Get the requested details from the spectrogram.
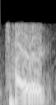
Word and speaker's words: Tyler: My name is Tyler. It's T-Y-L-E-R. And I'm with Cardiff. It's spelled C-A-R-D-I-F-F, as in Frank.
